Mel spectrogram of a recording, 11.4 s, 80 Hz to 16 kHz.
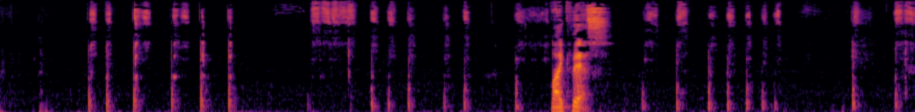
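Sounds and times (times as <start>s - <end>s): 
writing on a board during a lecture: 1.0s - 3.0s, 3.8s - 6.9s, 8.0s - 9.8s, 10.6s - 11.4s
speech: 6.9s - 7.6s.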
